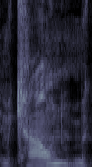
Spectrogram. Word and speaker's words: McKeown: McKeown.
